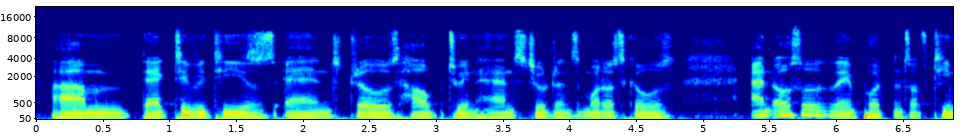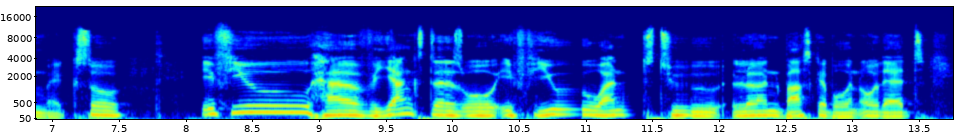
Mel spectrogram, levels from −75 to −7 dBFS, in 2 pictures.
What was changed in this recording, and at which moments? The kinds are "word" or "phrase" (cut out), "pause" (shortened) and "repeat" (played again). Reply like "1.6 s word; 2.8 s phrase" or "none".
none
